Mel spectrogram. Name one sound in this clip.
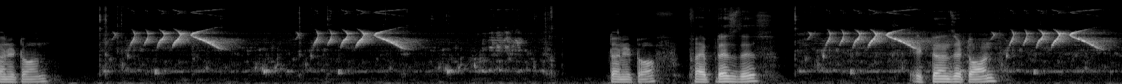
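A small bird chirps in quick, repeated trills close by.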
